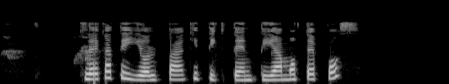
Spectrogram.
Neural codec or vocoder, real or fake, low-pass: none; real; 7.2 kHz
